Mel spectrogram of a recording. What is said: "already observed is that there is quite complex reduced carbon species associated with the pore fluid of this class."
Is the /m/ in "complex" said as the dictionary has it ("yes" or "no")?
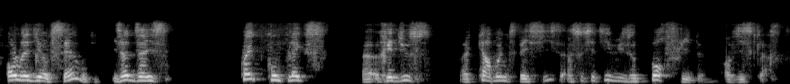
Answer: no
